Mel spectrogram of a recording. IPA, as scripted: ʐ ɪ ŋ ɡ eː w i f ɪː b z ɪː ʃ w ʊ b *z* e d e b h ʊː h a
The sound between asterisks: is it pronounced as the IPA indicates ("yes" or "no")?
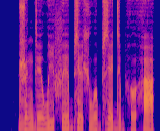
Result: yes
